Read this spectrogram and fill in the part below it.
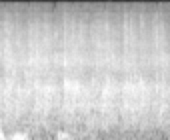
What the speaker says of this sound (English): A little round of applause for those folks.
